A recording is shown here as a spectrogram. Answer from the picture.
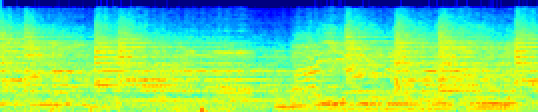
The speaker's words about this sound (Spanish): Bueno, sonar de campanas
